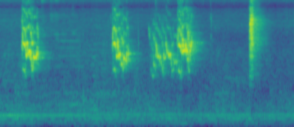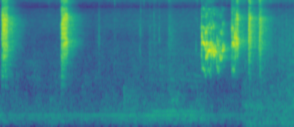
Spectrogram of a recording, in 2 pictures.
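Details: Budgie parakeets kept as pets, one bathing, calling in a steady series of short raspy chirps and squawks spaced about a second apart, with a quick cluster of harsh notes near the end.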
